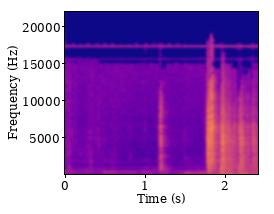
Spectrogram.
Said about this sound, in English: Sport closes the door in her face.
